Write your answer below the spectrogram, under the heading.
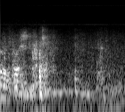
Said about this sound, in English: Richie steps into his bedroom and closes the door.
